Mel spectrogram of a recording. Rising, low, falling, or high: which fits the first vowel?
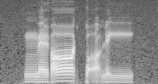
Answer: low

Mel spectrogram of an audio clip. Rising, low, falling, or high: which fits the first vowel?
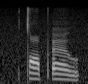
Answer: low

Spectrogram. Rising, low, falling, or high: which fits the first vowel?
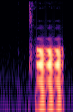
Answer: low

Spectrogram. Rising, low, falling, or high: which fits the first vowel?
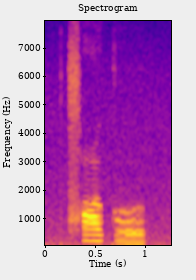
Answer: high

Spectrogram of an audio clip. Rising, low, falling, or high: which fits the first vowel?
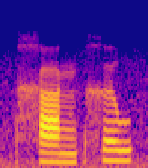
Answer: low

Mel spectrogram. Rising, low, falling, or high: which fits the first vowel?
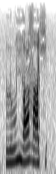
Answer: rising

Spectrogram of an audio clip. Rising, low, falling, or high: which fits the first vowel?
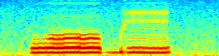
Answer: high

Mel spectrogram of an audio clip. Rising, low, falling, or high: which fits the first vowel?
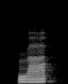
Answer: rising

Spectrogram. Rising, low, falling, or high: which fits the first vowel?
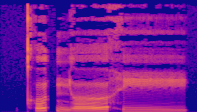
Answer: rising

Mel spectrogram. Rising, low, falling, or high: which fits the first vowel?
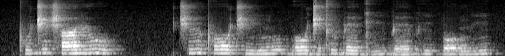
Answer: rising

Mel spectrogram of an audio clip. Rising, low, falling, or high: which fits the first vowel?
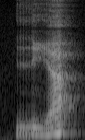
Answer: rising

